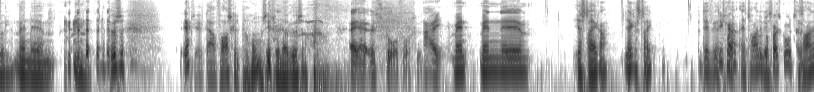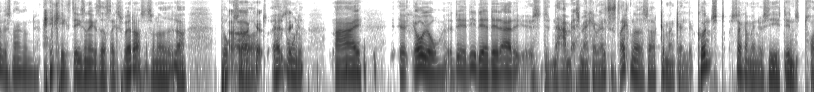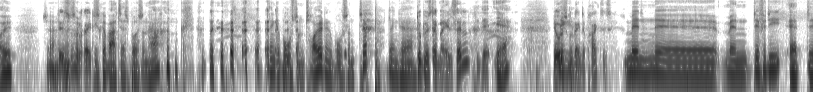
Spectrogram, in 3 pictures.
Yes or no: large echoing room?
no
